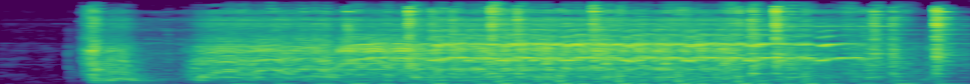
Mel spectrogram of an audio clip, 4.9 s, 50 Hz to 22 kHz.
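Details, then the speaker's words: Zetor 3340 diesel tractor, sat over five years, new battery, first cranking attempts: labored slow cranking with sustained high-pitched squeal, sounds like slipping belt; alternator suspected of holding the engine back. "Let's see what's squealing. Sounds like the belt."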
